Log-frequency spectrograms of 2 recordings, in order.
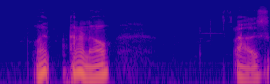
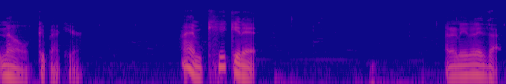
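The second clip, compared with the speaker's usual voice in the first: ordinary delivery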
